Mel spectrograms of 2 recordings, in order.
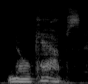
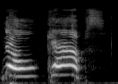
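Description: First: Dropped low and soft, disappointed; quiet no caps. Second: High and loud, exasperated; loud no caps. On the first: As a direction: sink into a soft let-down murmur. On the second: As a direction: burst out with it, fed up. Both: Acted. Peddler finds no caps.

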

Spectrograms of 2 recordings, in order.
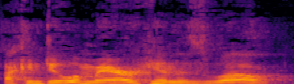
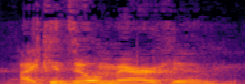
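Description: First: American accent slipping towards Irish; failed American accent. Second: Second go at an American accent. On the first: Showing off to stream viewers, terrible American accent. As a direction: attempt American and land nearer Irish. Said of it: "That was terrible. I sounded more Irish". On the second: Retrying for stream viewers, American accent. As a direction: put on American, proving you can. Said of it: "I can be so American". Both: Shown as a demonstration.

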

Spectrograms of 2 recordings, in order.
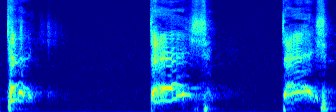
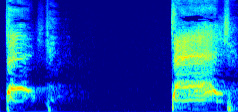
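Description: First: High, piercing mock rallying cry; imitated high-pitched street shout; mimicked crowd shout. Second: Very loud, high slogan yell; full-volume mock rallying shout; hammed-up shout. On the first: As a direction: shout it high, like people jeering on sight. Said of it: "they shout". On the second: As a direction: bellow it at full force, drawn long. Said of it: "let me shout".

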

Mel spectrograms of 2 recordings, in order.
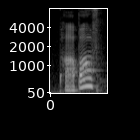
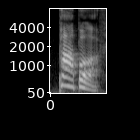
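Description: First: High questioning rise, not shouted; puzzled echo. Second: Very loud, high shout; hollered command. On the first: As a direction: repeat it as a baffled question. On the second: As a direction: holler it as an order. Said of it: "he hollered". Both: A narrator's reading.

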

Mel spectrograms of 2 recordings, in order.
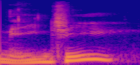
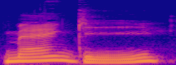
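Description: First: "Mingy" said with a soft g, like a j; questioning "Mingy" with g as in "gem"; soft-g pronunciation. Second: "Mangy" said "MANG-ghee", with a hard g; questioning "Mangy" with g as in "go"; hard-g pronunciation. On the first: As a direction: try "Mingy" as "MAYN-jee". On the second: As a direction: say "Mangy" to rhyme with "tangy", but with a hard g. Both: Shown as a demonstration. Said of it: "Maybe I've been pronouncing the word wrong".

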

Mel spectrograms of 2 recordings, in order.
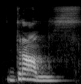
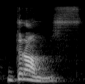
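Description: No difference in how they are said.

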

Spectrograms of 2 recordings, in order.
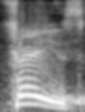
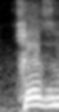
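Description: First: ফেস as "feys"; correct pronunciation. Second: ফেস as short "fes"; wrong pronunciation. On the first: Teacher answers what we will say, correct "feys" for ফেস. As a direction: glide from e to i in ফেস. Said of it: "এটাকে কি বলবো?". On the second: Teacher asks if we should say it, ফেস mispronounced with plain "e". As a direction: say ফেস with pure e. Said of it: "Not ফেস". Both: Shown as a demonstration.

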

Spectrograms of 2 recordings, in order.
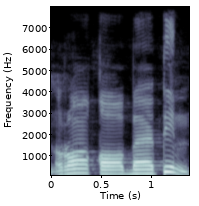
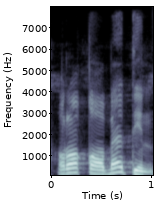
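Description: First: Syllables stretched for learners; slow demo. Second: Syllables joined into one word; quick reading. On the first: Teacher repeating so learners can follow, slowly. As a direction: take the word slowly, part by part. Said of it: "slow বলছি এই জন্য". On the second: Teacher showing how it must be read, quickly. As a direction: read it briskly, vowels short. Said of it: "দ্রুতটা উচ্চারণ করতে হবে". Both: Shown as a demonstration.

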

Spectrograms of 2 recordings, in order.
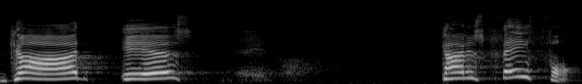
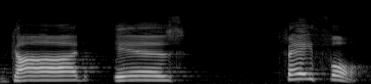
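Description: First: God is faithful called out louder for the room; louder call and response. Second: Said in the usual way. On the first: Shown as a demonstration. Pastor leading the congregation, a louder God is faithful. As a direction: lead the congregation, God is faithful, loud and slow. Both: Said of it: "Let's try it again".

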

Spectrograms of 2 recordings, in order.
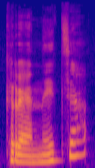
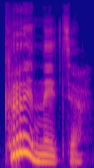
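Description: First: Криниця with е after кр; the mistake in криниця, е for и; wrong vowel demo. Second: Криниця with a clear и after кр; correct vowel demo. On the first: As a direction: say криниця wrongly as "kre-nytsia". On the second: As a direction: say криниця as "KRY-nytsia", first syllable punched. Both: Shown as a demonstration. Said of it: "Не".

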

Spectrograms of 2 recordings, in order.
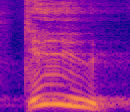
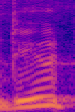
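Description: First: Dude landed firmly, higher and dropping; a punched, falling Dude; emphatic falling dude. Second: Dude with a lifted, questioning rise; a casual rising dude. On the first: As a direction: stamp the second Dude down hard. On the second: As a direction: toss out dude lightly, going up. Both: Retold or imitated. Excited reply to Peter's call.

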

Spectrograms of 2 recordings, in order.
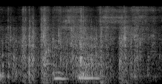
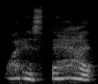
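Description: First: Slow, hushed whisper; awed slow whisper to herself. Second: Said in the usual way. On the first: Real, not acted. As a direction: breathe it out in wonder, slowly. Whispering in awe at the item.

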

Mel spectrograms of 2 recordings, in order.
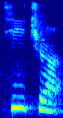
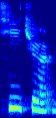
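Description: Both takes have the same delivery.

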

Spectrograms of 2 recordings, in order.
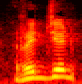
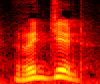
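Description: Both takes have the same delivery.

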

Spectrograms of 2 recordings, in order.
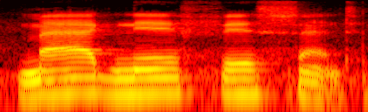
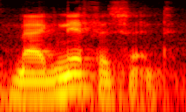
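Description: First: "Magnificent" stretched slowly as mag-nif-i-cent; syllable by syllable. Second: Said in the usual way. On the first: Shown as a demonstration. Teacher leading the class, slowly syllable by syllable. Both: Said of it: "let's go".

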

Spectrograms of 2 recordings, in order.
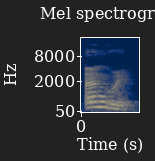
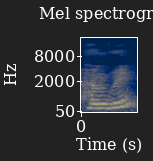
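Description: First: Hungry without h, like angry. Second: Hungry with the h sounded; hungry with a breath on the h. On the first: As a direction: open hungry on the vowel. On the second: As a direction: puff the h at the start of hungry. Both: Shown as a demonstration. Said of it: "on doit la prononcer".

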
